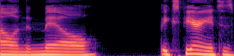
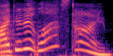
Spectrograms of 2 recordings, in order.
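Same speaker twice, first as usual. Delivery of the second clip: high squeaky protest; high-pitched. Acted. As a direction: pitch it way up, teasing. Playful bickering over who hosts.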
